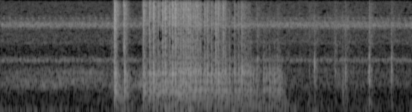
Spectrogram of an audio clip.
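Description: A sharp click about a second in, then about a second and a half of close, rough rustling noise and a few scattered clicks near the end, over a steady high chorus of evening insects.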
